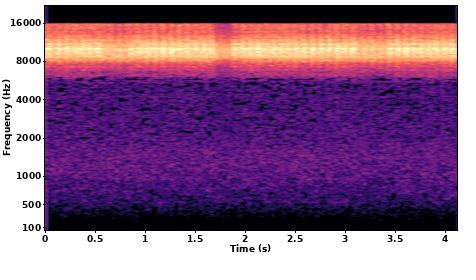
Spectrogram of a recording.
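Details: Continuous high-pitched shimmering trill from stridulating male crickets, wing scraped against serrated wing vein; a brief dip in loudness near the middle, otherwise unbroken, with light hiss below.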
